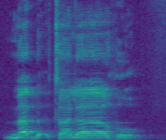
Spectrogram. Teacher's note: Evet burada kalkale var B sakin değil mi uzatmıyor cezm olduğu için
